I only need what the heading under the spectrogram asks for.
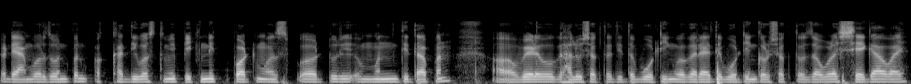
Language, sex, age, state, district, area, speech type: Marathi, male, 45-60, Maharashtra, Akola, urban, spontaneous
